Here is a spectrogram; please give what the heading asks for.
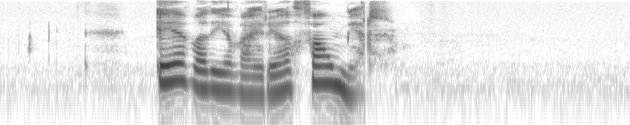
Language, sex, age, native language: Icelandic, female, 50-59, Icelandic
